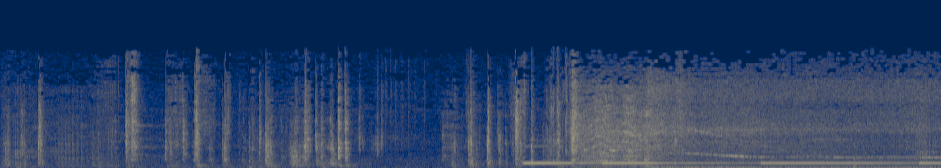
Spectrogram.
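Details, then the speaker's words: Chevy Silverado pickup bought cheap as a flip, brake lines needing work: a clatter, then the engine catches quickly and settles into a steady, even idle with a faint whistle. Runs well; normal engine start and idle. "But listen to it. It runs like a Chevy. I'm happy, man."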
